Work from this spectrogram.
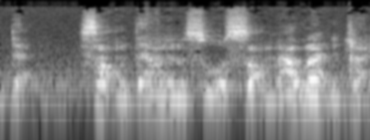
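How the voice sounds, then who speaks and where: Over noticeable background noise and audible room echo, a man at medium pitch talks at a very fast pace. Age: 20s. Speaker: rapper. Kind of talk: casual interview. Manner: animated.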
